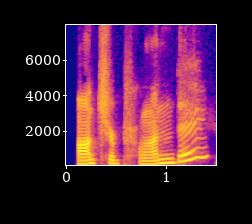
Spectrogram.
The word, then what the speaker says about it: entreprendre: Entreprendre? You want to spell that one? I'll spell it. ENTREPRENDRE. Oh, DRE is tough because it's like, it's in the back of your throat, yeah.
